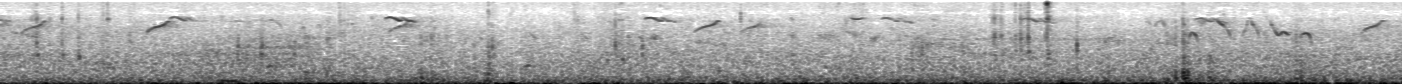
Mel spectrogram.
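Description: Small birds calling outdoors: short, high chirps sweeping up in pitch, about one or two a second, over a steady low rumble.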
